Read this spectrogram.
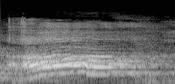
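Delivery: high, loud, hammed-up wail of a hurt mom; mom crying out. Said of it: "when she woke me up crying".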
